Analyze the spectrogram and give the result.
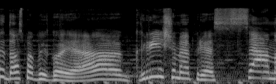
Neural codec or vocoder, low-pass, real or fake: vocoder, 48 kHz, 128 mel bands, Vocos; 14.4 kHz; fake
